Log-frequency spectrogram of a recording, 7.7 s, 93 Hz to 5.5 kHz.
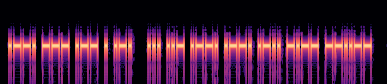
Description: Morse code, heard as a keyed tone, about 25 wpm, 600 Hz. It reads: POWER SUPPLY,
